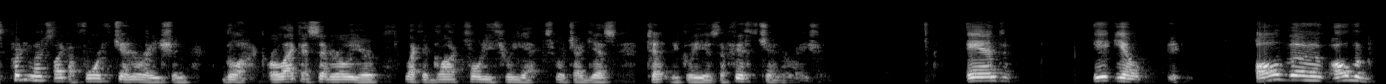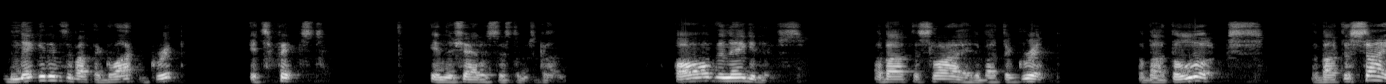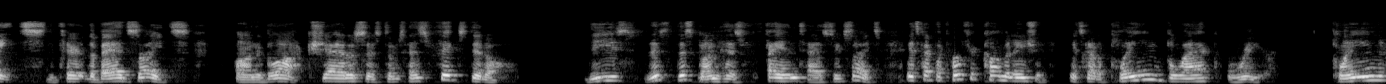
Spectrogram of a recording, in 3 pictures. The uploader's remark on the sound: Sorry about the audio quality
